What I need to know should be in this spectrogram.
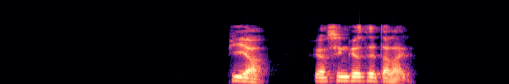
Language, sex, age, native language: Icelandic, male, 50-59, French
